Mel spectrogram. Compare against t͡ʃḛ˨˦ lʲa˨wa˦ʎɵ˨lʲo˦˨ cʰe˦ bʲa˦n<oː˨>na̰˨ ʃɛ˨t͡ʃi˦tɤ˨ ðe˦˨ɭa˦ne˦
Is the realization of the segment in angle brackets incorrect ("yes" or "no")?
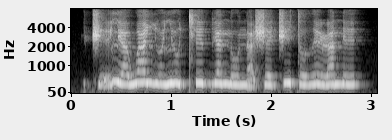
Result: yes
